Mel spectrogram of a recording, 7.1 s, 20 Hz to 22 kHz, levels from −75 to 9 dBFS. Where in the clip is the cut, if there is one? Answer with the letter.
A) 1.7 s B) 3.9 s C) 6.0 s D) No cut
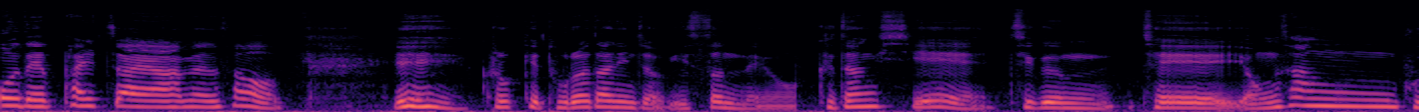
B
